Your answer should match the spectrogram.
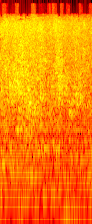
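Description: Banga water for Ofe Nturukpa soup pours in a steady, close, splashing stream with no talking.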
